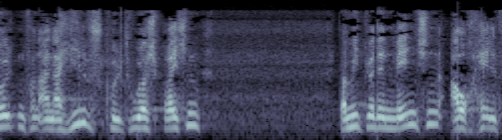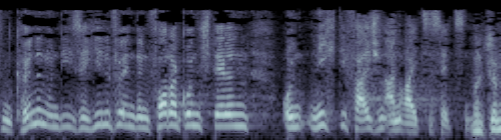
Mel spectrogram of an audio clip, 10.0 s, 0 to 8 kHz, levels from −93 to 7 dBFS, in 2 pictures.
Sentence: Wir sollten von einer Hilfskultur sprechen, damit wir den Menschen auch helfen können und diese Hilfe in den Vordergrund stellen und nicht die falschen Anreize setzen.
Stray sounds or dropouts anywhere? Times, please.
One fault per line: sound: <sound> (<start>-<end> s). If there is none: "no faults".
no faults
